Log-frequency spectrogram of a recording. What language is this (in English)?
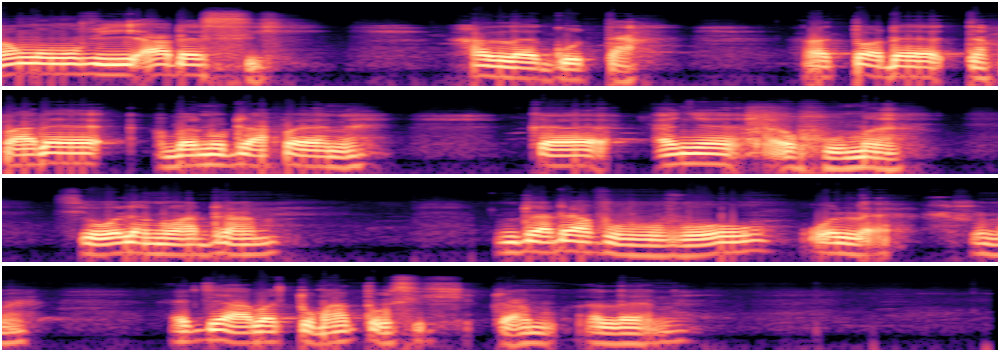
Ewe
